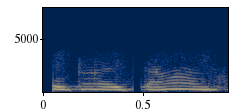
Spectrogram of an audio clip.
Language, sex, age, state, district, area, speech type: Kannada, female, 18-30, Karnataka, Chitradurga, rural, conversation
